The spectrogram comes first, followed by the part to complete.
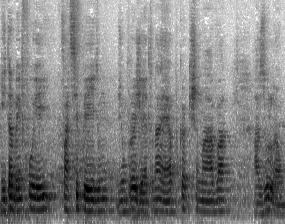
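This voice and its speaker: There is noticeable background noise and audible room echo. A man talks at a medium pitch. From Brazil, São Paulo (Heliópolis, grew up there from age 7). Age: 30s. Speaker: community resident interviewee. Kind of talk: oral history interview. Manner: halting, with repetitions.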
